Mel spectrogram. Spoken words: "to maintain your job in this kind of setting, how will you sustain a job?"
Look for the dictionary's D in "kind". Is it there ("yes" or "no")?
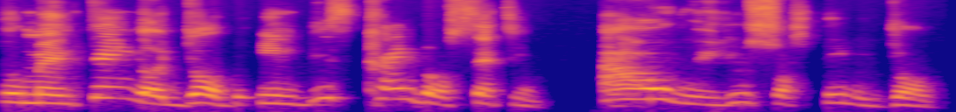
yes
